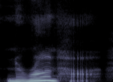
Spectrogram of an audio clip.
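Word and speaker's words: naranja: As early European languages absorbed this foreign commodity, they initially preserved that starting N sound. In Spain, for example, it became naranha.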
